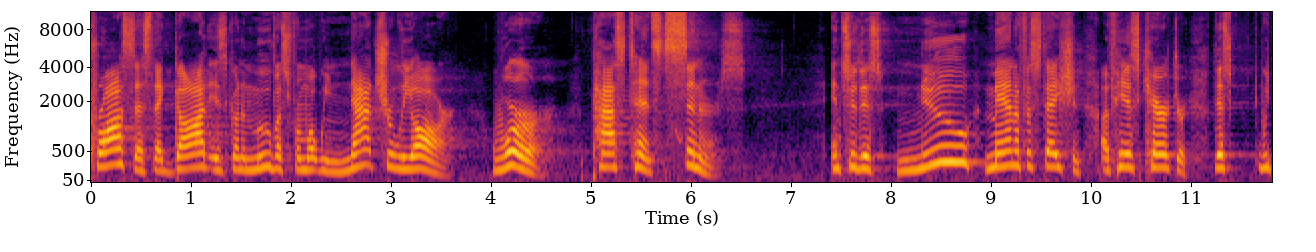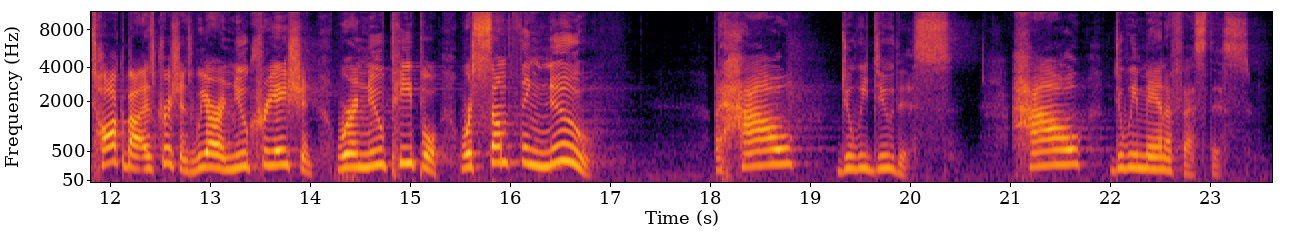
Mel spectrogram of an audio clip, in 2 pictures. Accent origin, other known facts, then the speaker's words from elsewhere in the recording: California, United States; Now, growing up in California, if you don't know this, California is the eighth largest economy in the world.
